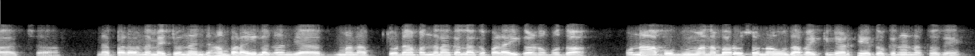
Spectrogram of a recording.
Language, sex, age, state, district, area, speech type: Sindhi, male, 45-60, Maharashtra, Mumbai City, urban, conversation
